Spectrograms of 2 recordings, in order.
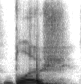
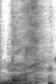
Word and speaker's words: Bloch: I believe it's pronounced Bloch, Scott. – I really don't know if it's Bloch or Block. – It's Bloch.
